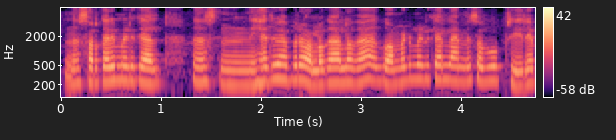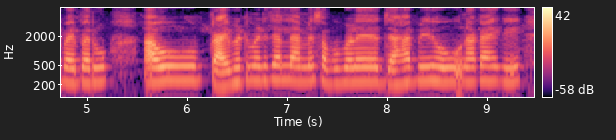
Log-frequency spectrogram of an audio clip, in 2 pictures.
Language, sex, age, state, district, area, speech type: Odia, female, 18-30, Odisha, Kendujhar, urban, spontaneous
